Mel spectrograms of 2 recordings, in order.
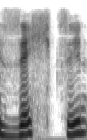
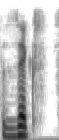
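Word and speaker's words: Sachsen: but here this is cut off so we pronounced the German see ha like and we say zaxon instead of Zechs in this one is also an exception the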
